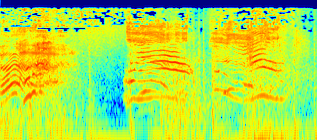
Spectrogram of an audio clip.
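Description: Three cartoon cat meows in a row, each one wavering up and down in pitch, over background music.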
